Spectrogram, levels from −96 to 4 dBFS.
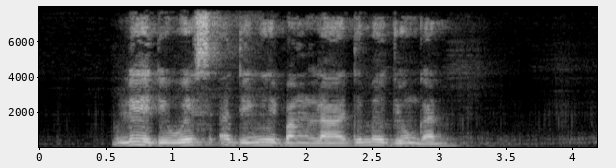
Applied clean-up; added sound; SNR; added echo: neural separator model SepFormer DNS4.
